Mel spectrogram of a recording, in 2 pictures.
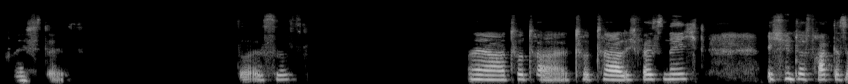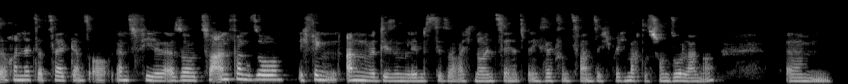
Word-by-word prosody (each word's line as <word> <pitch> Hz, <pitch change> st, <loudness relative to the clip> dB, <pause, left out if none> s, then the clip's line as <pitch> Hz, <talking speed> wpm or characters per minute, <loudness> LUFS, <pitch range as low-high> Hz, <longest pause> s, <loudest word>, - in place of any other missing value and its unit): Richtig. 190 Hz, -, -5 dB, 1.8 s
So -, -, -3 dB
ist 220 Hz, 0 st, -4 dB
es. 225 Hz, +1 st, -6 dB, 1.6 s
Ja, 215 Hz, -2 st, +6 dB
total, 230 Hz, +1 st, 0 dB
total, 215 Hz, -3 st, +5 dB
ich 220 Hz, -, -4 dB
weiß 230 Hz, +1 st, +3 dB
nicht 245 Hz, +1 st, +1 dB, 0.6 s
ich 240 Hz, -1 st, +2 dB
hinterfrage 245 Hz, -2 st, +2 dB
das 230 Hz, -, 0 dB
auch -, -, -2 dB
in 205 Hz, -, +2 dB
letzter 205 Hz, 0 st, -1 dB
Zeit 185 Hz, -1 st, -1 dB
ganz 190 Hz, -, -3 dB
of -, -, -3 dB
ganz 195 Hz, 0 st, -1 dB
viel. 180 Hz, -4 st, 0 dB
Also, 185 Hz, +2 st, +1 dB
zu 185 Hz, -, 0 dB
Anfang 235 Hz, -2 st, +3 dB
so 220 Hz, -1 st, +4 dB
ich 215 Hz, -, -4 dB
fing 210 Hz, -3 st, 0 dB
an 190 Hz, 0 st, +5 dB
mit 170 Hz, -1 st, -2 dB
diesem 165 Hz, -1 st, -2 dB
Lebensstil, 160 Hz, 0 st, -3 dB
so, -, -, -4 dB
da -, -, -5 dB
war -, -, -4 dB
ich 155 Hz, -, -15 dB
19, 160 Hz, +2 st, -3 dB
jetzt -, -, -8 dB
bin -, -, -5 dB
ich 160 Hz, -, -8 dB
26, 165 Hz, -1 st, -5 dB
sprich, 165 Hz, 0 st, -7 dB
ich -, -, -2 dB
mache 175 Hz, 0 st, -3 dB
das 160 Hz, -2 st, +6 dB
schon 160 Hz, -1 st, -2 dB
so 170 Hz, +1 st, +2 dB
lange. 160 Hz, +4 st, -3 dB, 0.7 s
Ähm. 155 Hz, 0 st, -4 dB
195 Hz, 170 wpm, -24 LUFS, 165-225 Hz, 1.8 s, Ja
